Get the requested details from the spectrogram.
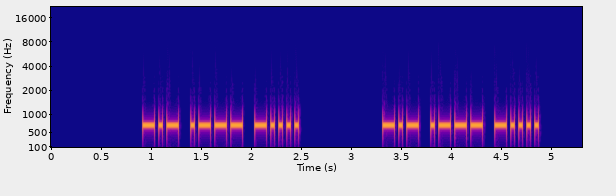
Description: Morse code, heard as a keyed tone, about 30 wpm, 700 Hz. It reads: KJ6 KJ6
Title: USA Call Sign Prefixes - Repeated 2x - 30wpm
